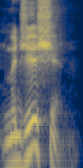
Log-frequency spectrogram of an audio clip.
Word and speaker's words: Magician: But yeah, it's pronounced just like magician. You know, it's like the Aleister Crowley magic.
